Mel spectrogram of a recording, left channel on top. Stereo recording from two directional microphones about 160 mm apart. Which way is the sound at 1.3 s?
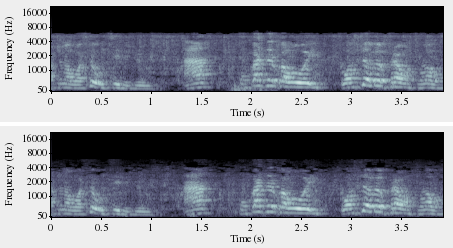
25° left (ahead or behind).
